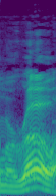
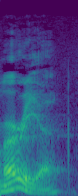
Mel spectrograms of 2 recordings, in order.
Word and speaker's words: Mureau: And I go at the time I didn't know that it's called Mureau. I thought it's called Muria.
